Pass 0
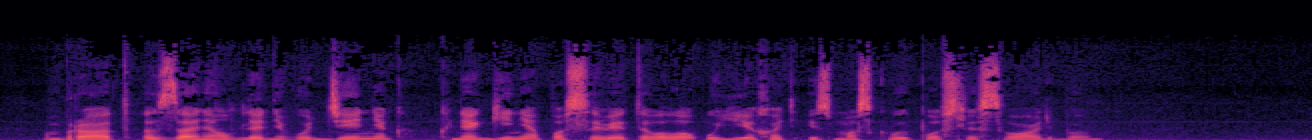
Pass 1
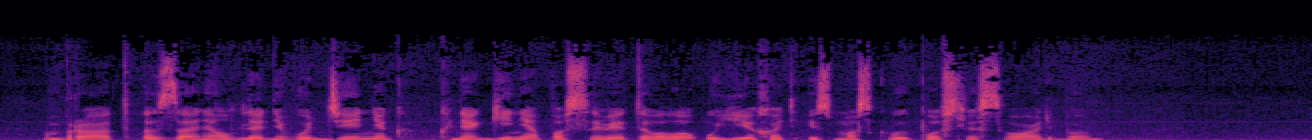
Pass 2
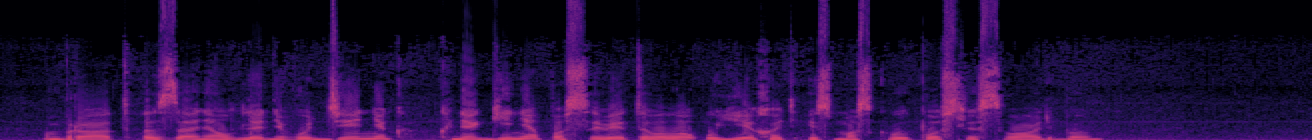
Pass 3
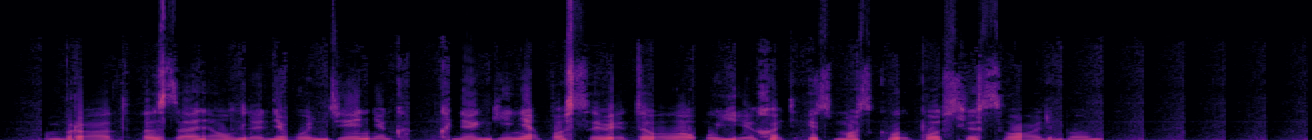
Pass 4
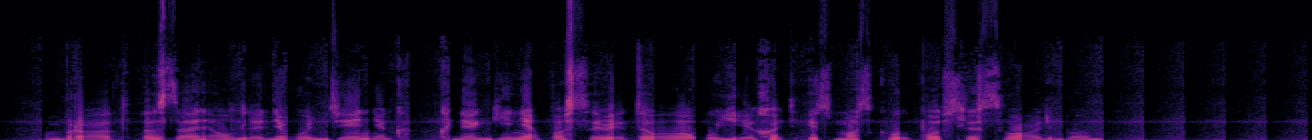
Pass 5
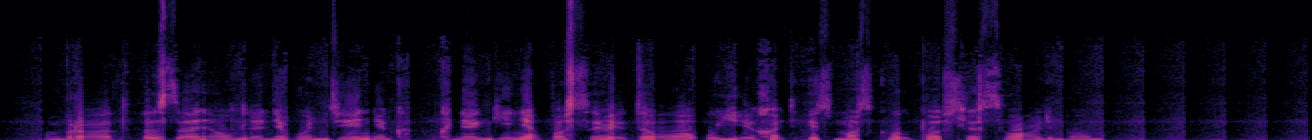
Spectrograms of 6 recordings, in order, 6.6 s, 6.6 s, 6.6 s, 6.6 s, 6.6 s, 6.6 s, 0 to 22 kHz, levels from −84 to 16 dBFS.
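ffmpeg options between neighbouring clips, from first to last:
ffmpeg -i in.wav -af "acompressor=threshold=-25dB:ratio=5,volume=4dB" out.wav
ffmpeg -i in.wav -af "asoftclip=type=tanh:threshold=-21.5dB,volume=-2dB" out.wav
ffmpeg -i in.wav -af "aeval=exprs='val(0)*pow(10,-19*if(lt(mod(-4.9*n/s,1),2*abs(-4.9)/1000),1-mod(-4.9*n/s,1)/(2*abs(-4.9)/1000),(mod(-4.9*n/s,1)-2*abs(-4.9)/1000)/(1-2*abs(-4.9)/1000))/20)':channel_layout=same" out.wav
ffmpeg -i in.wav -af "equalizer=frequency=3000:width=4.8:gain=8" out.wav
ffmpeg -i in.wav -af "aecho=1:1:7:0.49" out.wav

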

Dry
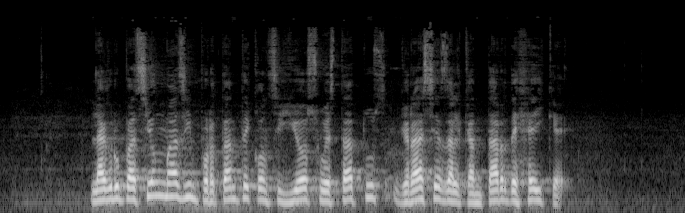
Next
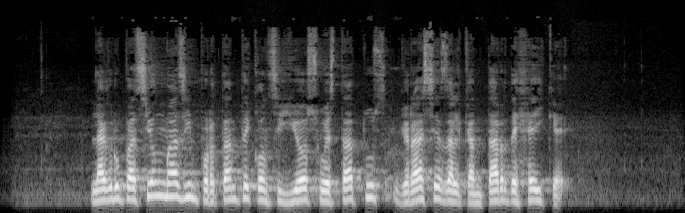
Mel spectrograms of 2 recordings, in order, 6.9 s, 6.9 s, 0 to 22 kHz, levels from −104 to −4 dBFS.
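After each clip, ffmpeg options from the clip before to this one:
ffmpeg -i in.wav -af "highpass=frequency=160:width=0.5412,highpass=frequency=160:width=1.3066,dynaudnorm=framelen=100:gausssize=3:maxgain=12dB,adynamicequalizer=threshold=0.0282:dfrequency=1600:dqfactor=0.7:tfrequency=1600:tqfactor=0.7:attack=5:release=100:ratio=0.375:range=3:mode=boostabove:tftype=highshelf,volume=-2dB" out.wav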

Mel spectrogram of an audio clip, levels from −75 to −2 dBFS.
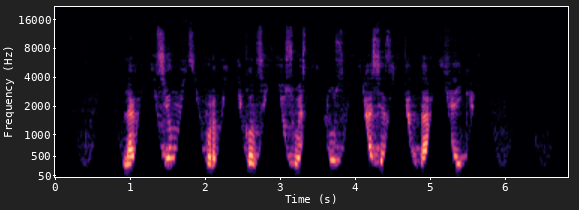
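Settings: ffmpeg -i in.wav -af "afftfilt=real='re*gte(b*sr/1024,270*pow(5300/270,0.5+0.5*sin(2*PI*1.8*pts/sr)))':imag='im*gte(b*sr/1024,270*pow(5300/270,0.5+0.5*sin(2*PI*1.8*pts/sr)))':win_size=1024:overlap=0.75,volume=3dB" out.wav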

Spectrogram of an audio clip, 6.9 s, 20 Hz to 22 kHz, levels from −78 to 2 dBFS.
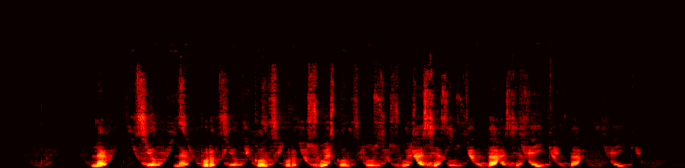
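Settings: ffmpeg -i in.wav -af "aecho=1:1:821:0.299,volume=-5.5dB" out.wav

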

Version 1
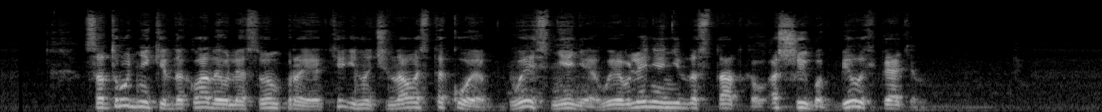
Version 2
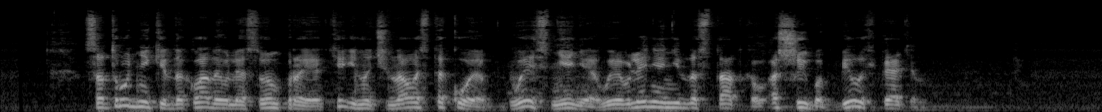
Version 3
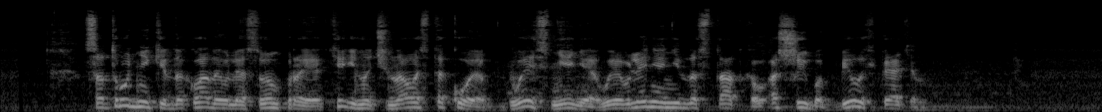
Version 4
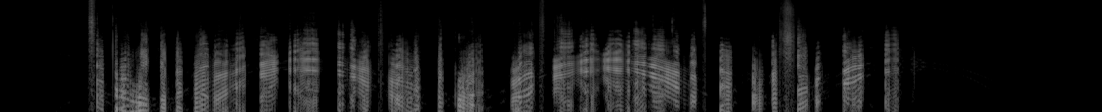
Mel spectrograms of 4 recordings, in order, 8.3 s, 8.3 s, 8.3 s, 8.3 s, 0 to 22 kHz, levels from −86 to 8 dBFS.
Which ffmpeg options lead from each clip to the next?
ffmpeg -i in.wav -filter_complex "[0:a]acrossover=split=120[link_01][link_02];[link_02]acompressor=threshold=-21dB:ratio=5[link_03];[link_01][link_03]amix=inputs=2:normalize=0,volume=-2.5dB" out.wav
ffmpeg -i in.wav -af "alimiter=level_in=0.5dB:limit=-24dB:level=0:latency=1:release=231,volume=-0.5dB,volume=-1dB" out.wav
ffmpeg -i in.wav -af "aeval=exprs='0.0562*(cos(1*acos(clip(val(0)/0.0562,-1,1)))-cos(1*PI/2))+0.02*(cos(3*acos(clip(val(0)/0.0562,-1,1)))-cos(3*PI/2))+0.000355*(cos(6*acos(clip(val(0)/0.0562,-1,1)))-cos(6*PI/2))':channel_layout=same,aeval=exprs='val(0)*sin(2*PI*1100*n/s+1100*0.9/0.44*sin(2*PI*0.44*n/s))':channel_layout=same,volume=3.5dB" out.wav

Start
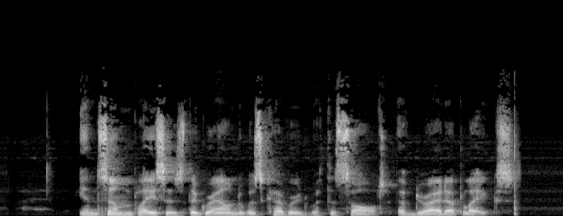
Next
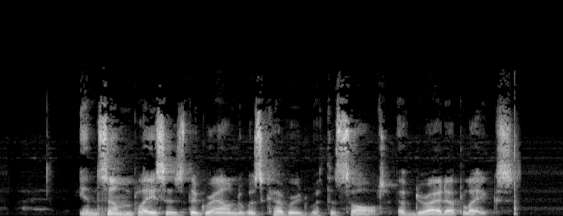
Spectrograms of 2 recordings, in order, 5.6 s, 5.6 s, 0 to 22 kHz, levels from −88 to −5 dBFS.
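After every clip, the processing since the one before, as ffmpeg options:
ffmpeg -i in.wav -af anull out.wav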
